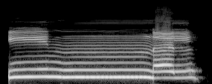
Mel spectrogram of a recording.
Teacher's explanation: یہاں پر دیکھیے نون جو ہے مشدد ہے، یعنی کہ نون کے اوپر تشدید ہے، اور جب بھی نون کے اوپر یہ والا نشان آتا ہے تشدید کا تو نون پر غنہ لازمی کیا جاتا ہے، اس لیے ہم نون پر غنہ کریں گے اور نون کو لام کے ساتھ ملا کر پڑھیں گے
